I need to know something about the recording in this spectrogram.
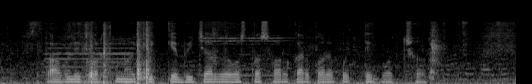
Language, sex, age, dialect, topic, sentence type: Bengali, male, 18-24, Jharkhandi, banking, statement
